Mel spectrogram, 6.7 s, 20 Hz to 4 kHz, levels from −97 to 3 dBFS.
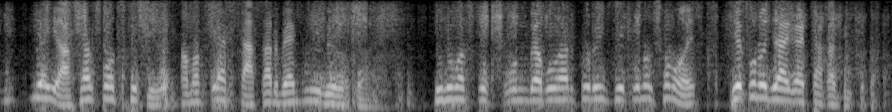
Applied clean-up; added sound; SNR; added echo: neural mask model RNNoise.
